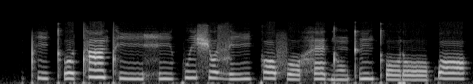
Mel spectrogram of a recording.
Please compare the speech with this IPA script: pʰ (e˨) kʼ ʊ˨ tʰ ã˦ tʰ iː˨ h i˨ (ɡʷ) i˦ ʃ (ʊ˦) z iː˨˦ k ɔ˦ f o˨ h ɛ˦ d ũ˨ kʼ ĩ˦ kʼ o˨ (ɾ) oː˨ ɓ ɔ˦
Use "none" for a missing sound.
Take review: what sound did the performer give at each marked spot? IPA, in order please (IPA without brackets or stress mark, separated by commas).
i˨, kʷ, ʊ˦, ɾ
